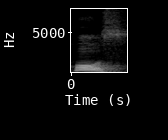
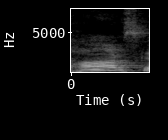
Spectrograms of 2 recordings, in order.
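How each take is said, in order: First: ஹோஸ் with rounded "o", no r; teacher models ஹோஸ், long o, falling; correct pronunciation. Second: ஹார்ஸ் with an open "aa" and sounded r; teacher's counterexample ஹார்ஸ், broad "aa" vowel; wrong pronunciation. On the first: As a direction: say ஹோஸ் as "hohs". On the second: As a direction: say ஹார்ஸ் as "haars". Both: Shown as a demonstration. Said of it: "அது ஹார்ஸ் கிடையாது பாருங்க".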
